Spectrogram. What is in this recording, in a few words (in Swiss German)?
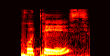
"prothes", alsace; medecine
